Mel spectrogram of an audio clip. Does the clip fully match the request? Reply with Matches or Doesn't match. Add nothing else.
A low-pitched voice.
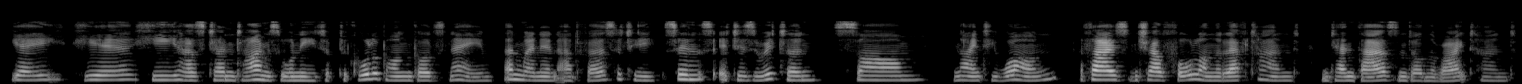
Doesn't match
